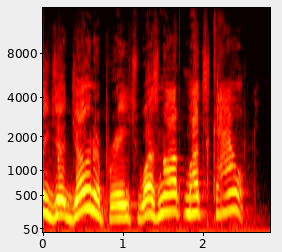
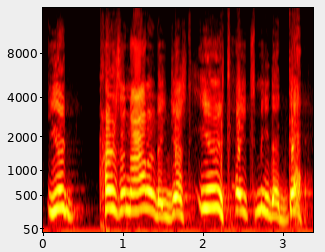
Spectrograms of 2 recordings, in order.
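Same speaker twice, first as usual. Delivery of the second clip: angry Jonah; 6 semitones higher, 4 dB louder than usual. Acted. Preacher voicing Jonah's anger at God, raised and indignant. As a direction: whine at God like a furious prophet. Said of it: "Exceedingly angry, he said".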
